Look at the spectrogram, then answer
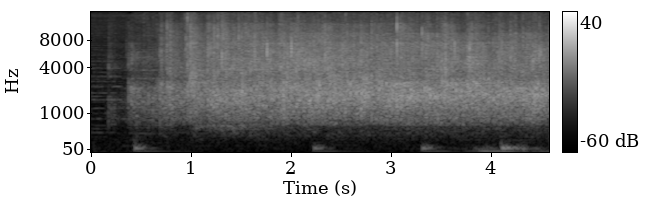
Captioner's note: audience applauding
